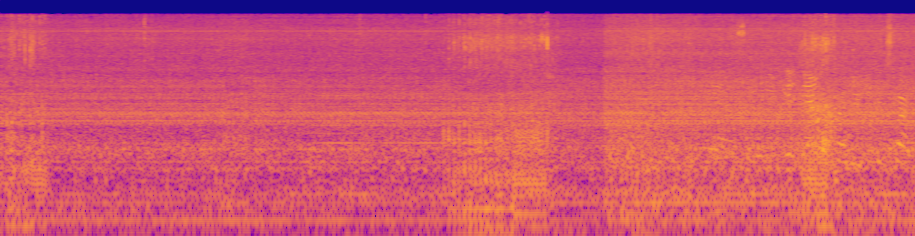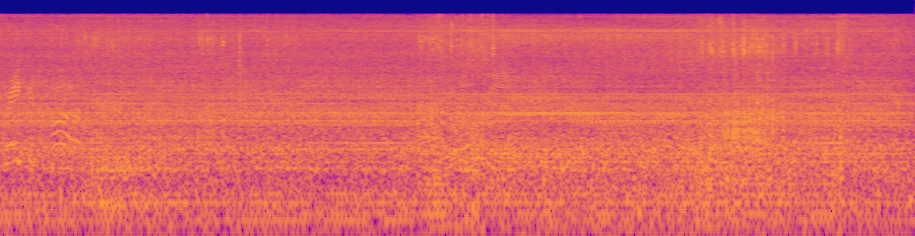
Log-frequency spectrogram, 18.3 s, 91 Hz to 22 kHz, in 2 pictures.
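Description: John Deere 2038R compact tractor's diesel engine running steadily under PTO load, driving a Baumalight 1P24 stump grinder whose cutter wheel is grinding through dirt and leftover ash-stump roots. The sound gets a little louder about six seconds in.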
